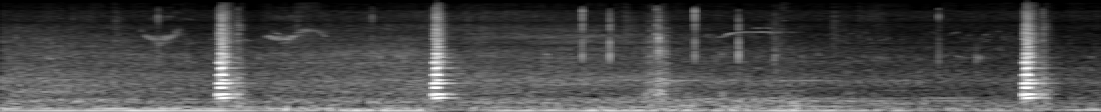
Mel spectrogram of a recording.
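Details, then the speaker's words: Dodge key fob after battery replacement and repair, previously set off the alarm immediately near the vehicle: short horn toots about a second apart over street noise, no alarm following; normal lock chirp. "the real test was when I bring it next to the vehicle it was just immediately going off into alarm clock it sounds much better"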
